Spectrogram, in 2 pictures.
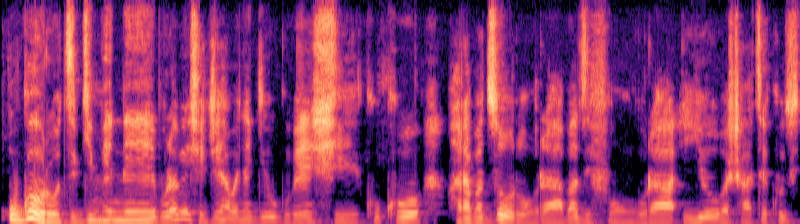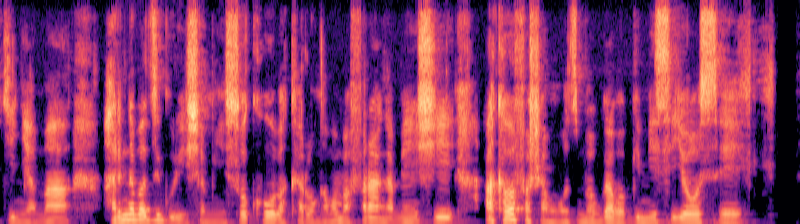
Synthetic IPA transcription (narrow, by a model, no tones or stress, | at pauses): ub̚ɡoːɾo̞zib̚ɡiːm̥he̞ne̞βuɾaβeʃed͡ʒe̞haβaɲaɡihuɡuβe̞ːnʃikʰukʰo̞haɾaβazo̞ːɾo̞ɾaβazifuːŋɡuɾaijo̞βaʃaːt͡se̞kuziciɲamahaɾinaβaziɡuɾiʃamŋiːsokʰo̞βakʰaɾoːŋhamwamafaɾaːŋɡame̞ːnʃiakaβafaʃamuβuzimab̚ɡaːβo̞b̚ɡiːmiːsijo̞ːse̞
